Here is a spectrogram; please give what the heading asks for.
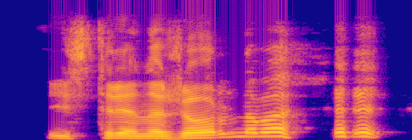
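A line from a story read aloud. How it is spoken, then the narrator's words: Giggled. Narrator (Russian): хихикнул Джим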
